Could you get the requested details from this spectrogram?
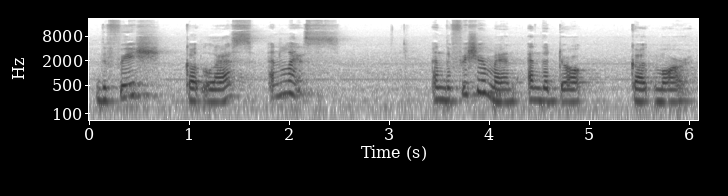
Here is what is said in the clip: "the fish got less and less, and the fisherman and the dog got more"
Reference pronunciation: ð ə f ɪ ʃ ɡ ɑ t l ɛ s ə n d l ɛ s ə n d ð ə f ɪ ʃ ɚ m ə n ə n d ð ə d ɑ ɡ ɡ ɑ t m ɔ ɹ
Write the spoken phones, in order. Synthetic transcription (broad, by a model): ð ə f ɪ ʃ ɡ ɑ t l ɛ s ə n l ɛ s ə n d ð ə f ɪ ʃ ɚ m ə n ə n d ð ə d ɑ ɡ ɡ ɑ t m ɔ ɹ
